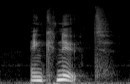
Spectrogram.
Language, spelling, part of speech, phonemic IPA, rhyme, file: Swedish, knut, noun, /ˈknʉːt/, -ʉːt, Sv-knut.ogg
- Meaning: 1. a knot (loop, of for example a piece of string) 2. an exterior corner of a (wooden) building 3. very close to the house, on one's doorstep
